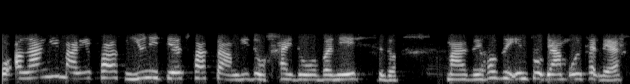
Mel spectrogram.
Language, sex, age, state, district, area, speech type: Manipuri, female, 45-60, Manipur, Kakching, rural, conversation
